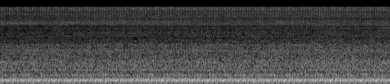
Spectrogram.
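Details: 2006 Ford Taurus 3.0 L after fixing cylinder 5 misfire (P0305, P0316) with new spark plug, oil-fouled plug from torn O-ring: steady even idle, regular pulse about two per second, no stumble; runs smooth, normal idle.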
